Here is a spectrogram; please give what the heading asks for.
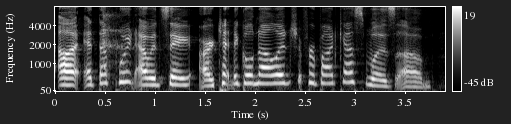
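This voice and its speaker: High, animated woman podcaster. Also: normal speed, dry recording, studio quality. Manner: giggly, chatty. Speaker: podcaster on a panel. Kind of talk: casual panel chat.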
